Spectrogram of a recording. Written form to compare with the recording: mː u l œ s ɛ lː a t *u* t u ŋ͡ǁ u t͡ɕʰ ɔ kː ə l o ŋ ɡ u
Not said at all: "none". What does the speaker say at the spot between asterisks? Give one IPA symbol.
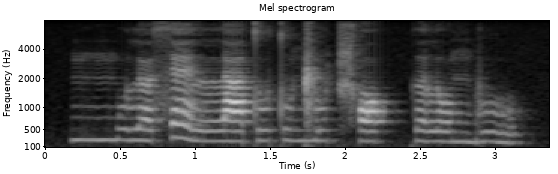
u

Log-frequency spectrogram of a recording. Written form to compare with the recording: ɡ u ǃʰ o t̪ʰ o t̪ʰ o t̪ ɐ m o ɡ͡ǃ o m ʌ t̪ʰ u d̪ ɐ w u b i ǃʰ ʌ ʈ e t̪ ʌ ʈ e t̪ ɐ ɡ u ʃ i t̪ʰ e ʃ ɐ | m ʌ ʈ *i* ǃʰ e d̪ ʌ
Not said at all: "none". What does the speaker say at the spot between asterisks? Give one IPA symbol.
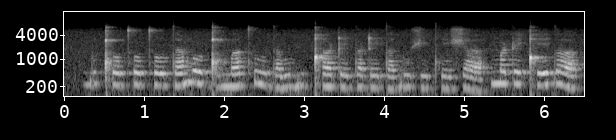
e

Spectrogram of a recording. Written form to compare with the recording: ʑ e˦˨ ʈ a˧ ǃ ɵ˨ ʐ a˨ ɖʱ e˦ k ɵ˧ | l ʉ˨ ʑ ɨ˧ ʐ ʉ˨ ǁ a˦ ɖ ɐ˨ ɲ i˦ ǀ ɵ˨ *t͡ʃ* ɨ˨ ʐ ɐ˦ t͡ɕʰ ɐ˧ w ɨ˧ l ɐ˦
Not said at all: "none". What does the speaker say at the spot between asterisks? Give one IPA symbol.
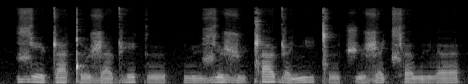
t͡ʃ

